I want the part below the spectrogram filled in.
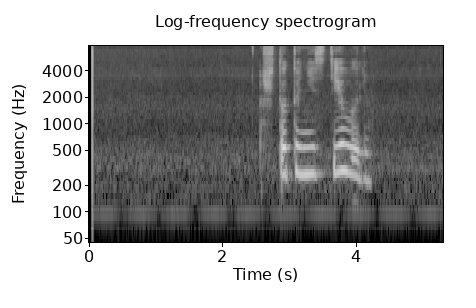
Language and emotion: Russian, sad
